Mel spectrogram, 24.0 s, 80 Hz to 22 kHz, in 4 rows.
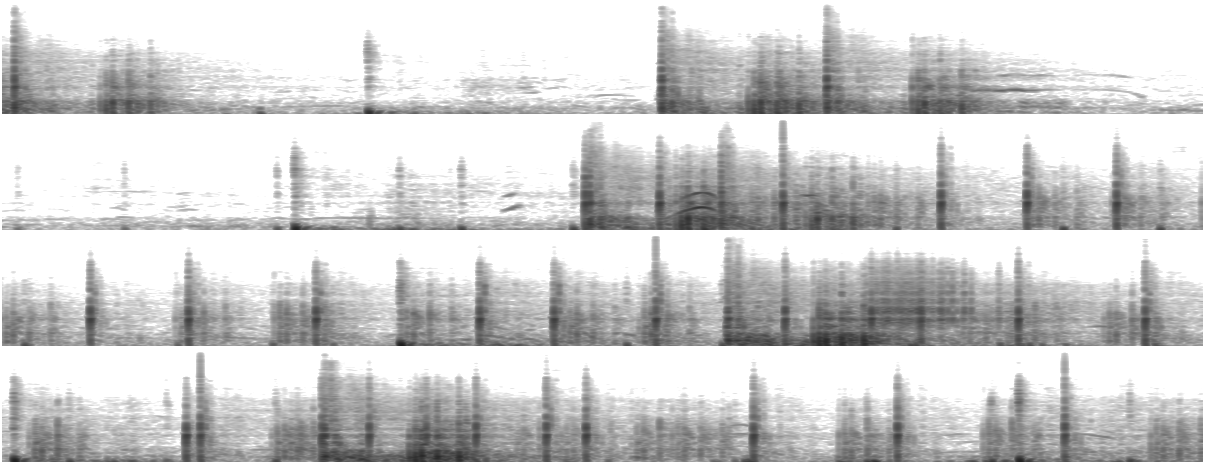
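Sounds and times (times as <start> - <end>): fireworks bangs and pops: 0.0 - 2.7, 3.3 - 5.2, 6.1 - 24.0
heavy firework bursts: 8.8 - 24.0.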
